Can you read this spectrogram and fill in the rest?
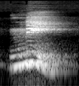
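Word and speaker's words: know: जब कभी भी M के पहले K आए किसी भी वर्ड में तो K साइलेंट हो जाएगा। Just like in नी, KNEE, that is नी। इसमें हम इसे कनी नहीं कहते हैं, हम इसे नी बोलते हैं।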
